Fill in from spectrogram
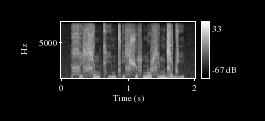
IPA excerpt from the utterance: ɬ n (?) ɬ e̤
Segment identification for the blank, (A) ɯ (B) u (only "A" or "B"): B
